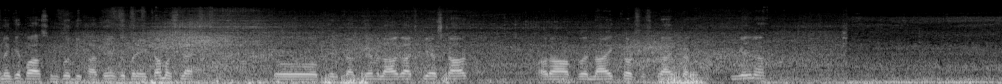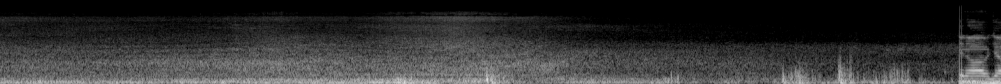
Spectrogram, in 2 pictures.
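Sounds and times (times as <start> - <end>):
car engine humming: 19.6 - 20.0.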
